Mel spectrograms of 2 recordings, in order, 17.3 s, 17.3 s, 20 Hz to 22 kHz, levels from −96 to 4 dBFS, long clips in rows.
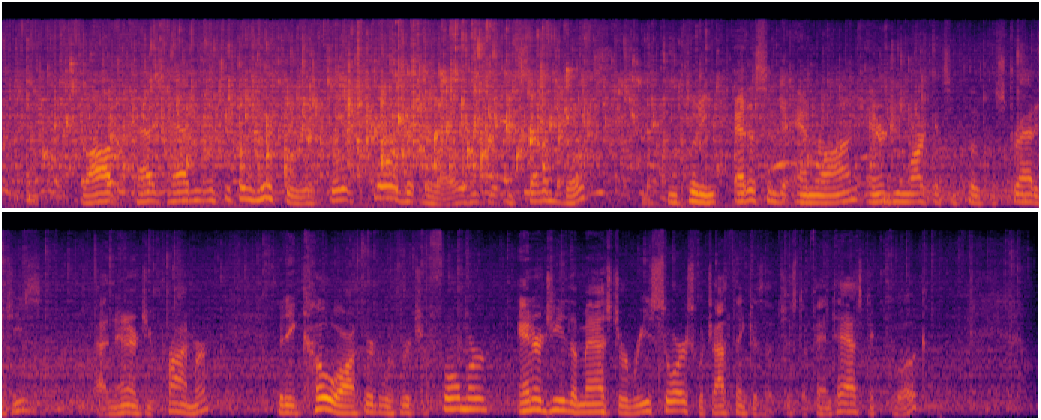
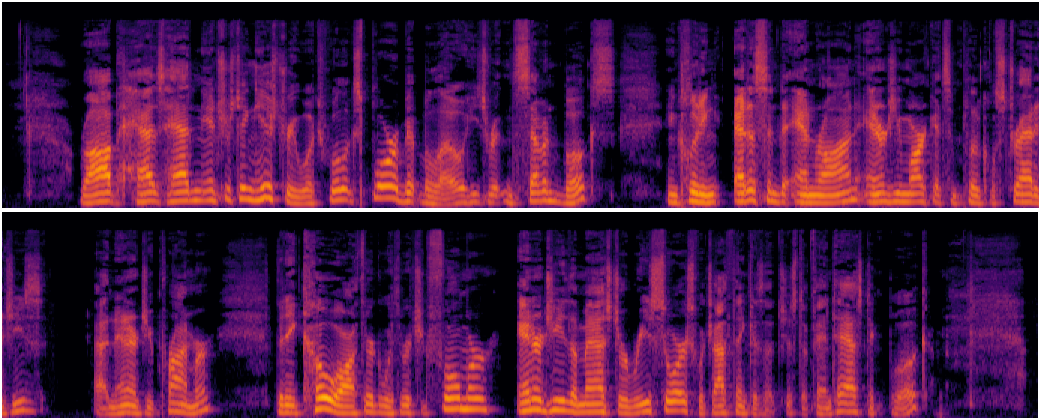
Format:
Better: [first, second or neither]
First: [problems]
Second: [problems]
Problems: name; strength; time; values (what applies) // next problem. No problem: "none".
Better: second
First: rain or running water; very loud; throughout; 3 dB above the speech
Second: none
